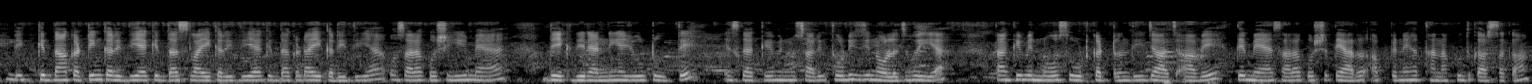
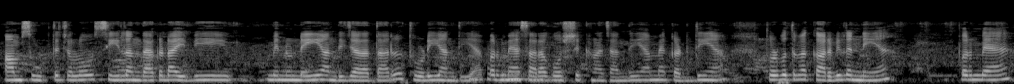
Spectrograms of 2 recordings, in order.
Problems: none marked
